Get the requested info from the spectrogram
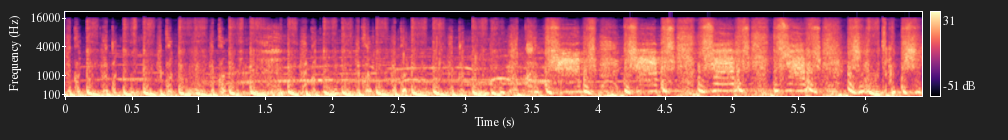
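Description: Human beatboxing through a microphone and PA: a rapid run of deep bass kicks, each falling in pitch, several a second. A steady tone is held over them for a couple of seconds, and hissing snare-like strokes come in after the middle.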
